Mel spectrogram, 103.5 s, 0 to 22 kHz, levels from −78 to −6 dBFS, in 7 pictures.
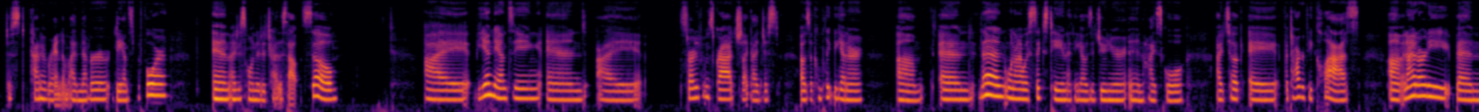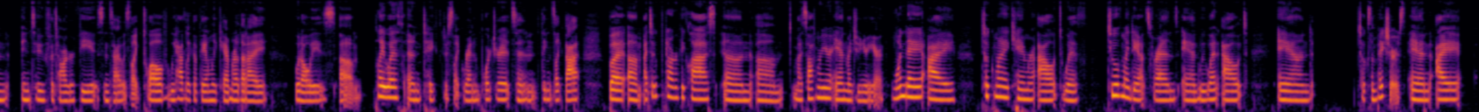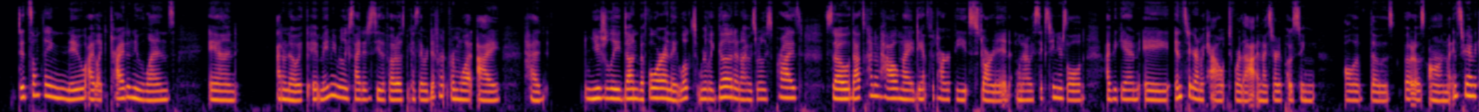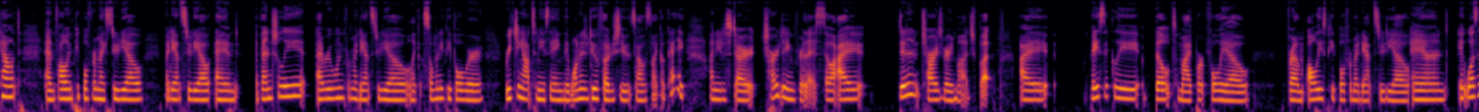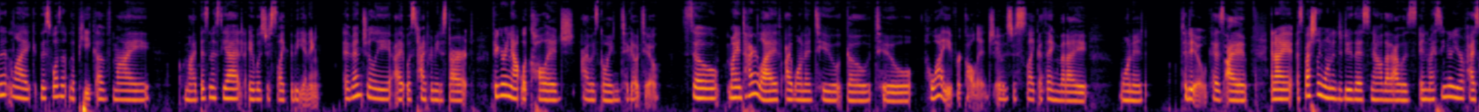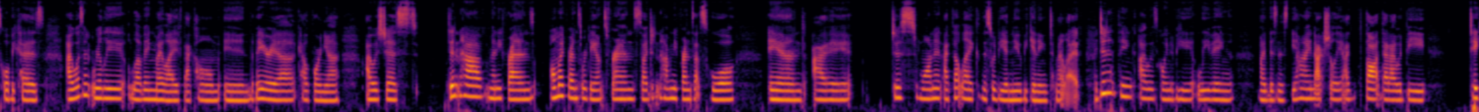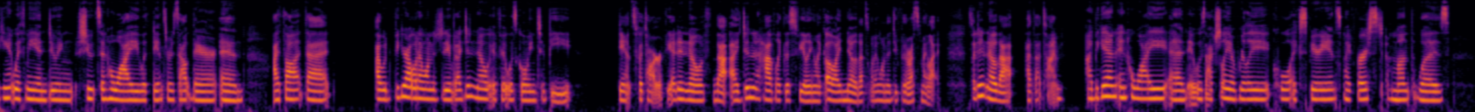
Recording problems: wrong speed and pitch; too fast and too high; 1.7 times normal speed

